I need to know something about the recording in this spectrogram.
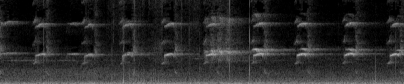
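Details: Brief run of piercing, high squirrel chirps from an Indian squirrel, evenly spaced about every half second, with a couple of soft clicks and low background noise.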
